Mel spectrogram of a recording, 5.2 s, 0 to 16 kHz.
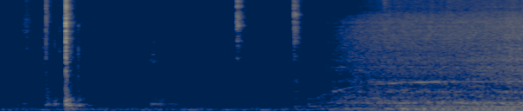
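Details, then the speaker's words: Suburban SF-30F furnace in a 2007 Keystone Sprinter RV, reinstalled after replacing the bad control board: a few relay clicks, then the blower spins up with a smooth rising whir and settles into a steady rush; the furnace starts normally. "Here comes the moment of truth. Let's see if it'll turn on."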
